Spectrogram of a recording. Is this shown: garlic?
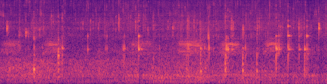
yes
